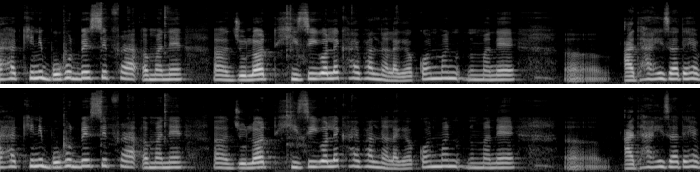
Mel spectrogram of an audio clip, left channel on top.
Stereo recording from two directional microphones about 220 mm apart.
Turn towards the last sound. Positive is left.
turn(degrees=15)  # may be behind; listen again after turning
